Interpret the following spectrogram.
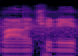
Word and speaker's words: Anini: to the service line was kindly corre corrected to that pronunciation Top Spin serve incoming great serving game from anini thus far see if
